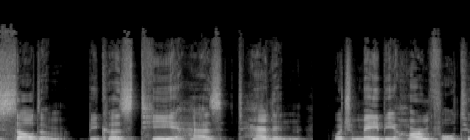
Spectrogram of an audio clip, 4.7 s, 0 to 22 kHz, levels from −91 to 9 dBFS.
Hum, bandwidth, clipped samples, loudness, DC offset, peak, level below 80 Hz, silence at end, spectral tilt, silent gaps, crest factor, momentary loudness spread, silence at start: none; 17.5 kHz; under 0.1%; -24 LUFS; under 0.1%; -4 dBFS; -48 dBFS; 0 s; -4.5 dB/octave; 3.14-3.29 s; 20 dB; 14 LU; 0 s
